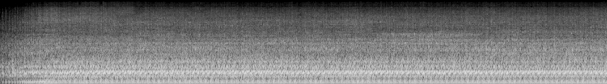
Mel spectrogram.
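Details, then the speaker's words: 2010 Ford Ranger (Mazda BT50) 3.0L turbo diesel at operating temperature, P0107 MAP fault: with the pedal floored while intake cleaner is sprayed into the inlet, it holds a steady, flat drone, limp mode capping revs at about 2,400 RPM. "Well, because it's in limp mode, it's being limited at about 2,400 anyway."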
